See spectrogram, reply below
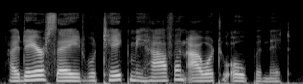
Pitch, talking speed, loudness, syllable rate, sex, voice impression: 170 Hz, 255 wpm, -18 LUFS, 5.2 syllables/s, female, feminine, adult-like, tensed, slightly hard, clear, slightly halting, intellectual, calm, slightly friendly, lively, kind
